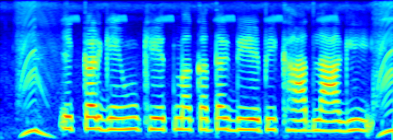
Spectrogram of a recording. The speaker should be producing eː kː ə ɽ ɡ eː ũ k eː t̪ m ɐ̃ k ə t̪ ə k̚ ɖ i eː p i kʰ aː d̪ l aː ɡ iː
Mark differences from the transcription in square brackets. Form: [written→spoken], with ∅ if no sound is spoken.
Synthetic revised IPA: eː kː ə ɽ ɡ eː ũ [k→kʰ] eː t̪ m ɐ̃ k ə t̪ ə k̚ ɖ i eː p i kʰ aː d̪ l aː ɡ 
